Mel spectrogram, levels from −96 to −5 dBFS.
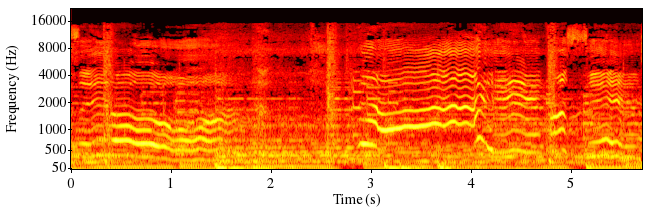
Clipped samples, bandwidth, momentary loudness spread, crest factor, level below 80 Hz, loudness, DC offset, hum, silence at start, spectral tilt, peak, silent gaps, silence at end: under 0.1%; 15.5 kHz; 8 LU; 14 dB; -36 dBFS; -24 LUFS; under 0.1%; none; 0 s; -3 dB/octave; -12 dBFS; none; 0 s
